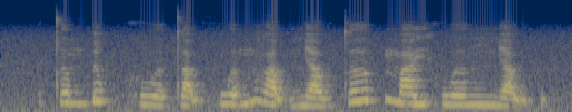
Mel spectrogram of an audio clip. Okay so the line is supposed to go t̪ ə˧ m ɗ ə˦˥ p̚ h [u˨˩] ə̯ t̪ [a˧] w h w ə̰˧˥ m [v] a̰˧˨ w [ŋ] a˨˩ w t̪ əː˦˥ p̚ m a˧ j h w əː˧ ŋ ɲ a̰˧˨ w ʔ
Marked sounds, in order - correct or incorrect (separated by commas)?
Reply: correct, incorrect, correct, incorrect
